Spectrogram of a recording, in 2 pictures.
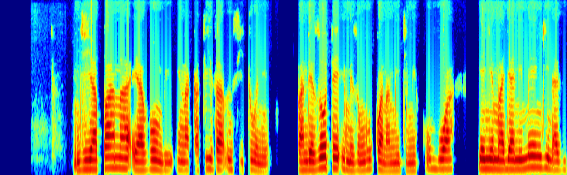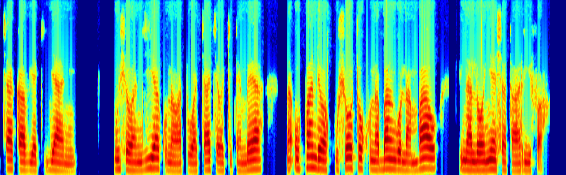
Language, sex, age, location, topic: Swahili, female, 18-24, Nairobi, government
